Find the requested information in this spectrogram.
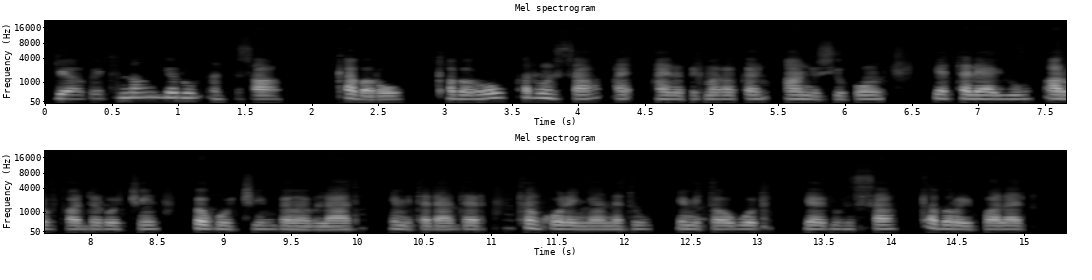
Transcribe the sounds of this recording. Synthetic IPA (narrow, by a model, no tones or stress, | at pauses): jɛbet̪ɨnːajɛd̪uɾɨnsɨsa | kʼəβəɾo̞ | kʼəβəɾo̞kʰəd̪unsɨ̥saː | jnət̪ʰo̞t͡ʃːməkʰakːəland̪usiho̞n | jɛt̪ʰələjajːuaɾbut̪ʰad̪ːəɾo̞t͡ʃːɪn | b̥əɡo̞t͡ʃːinbəməβlat̪ | jɛmːit̪ʰːəd̪ad̪ːəɾ | t̪ʰəŋkʰoləɲːanːət̪ʰujɛmːit̪ːawawːɔkʼ | jɛd̪unsɨ̥sakʼəβəɾo̞jɪbːalal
